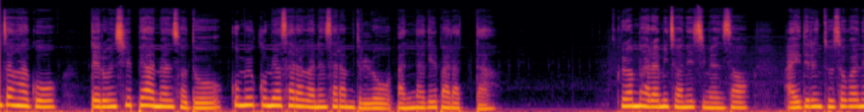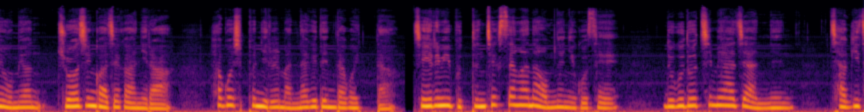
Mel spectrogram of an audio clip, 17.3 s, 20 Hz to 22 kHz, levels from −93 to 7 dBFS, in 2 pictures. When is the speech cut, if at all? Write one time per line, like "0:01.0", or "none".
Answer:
0:06.1
0:12.7

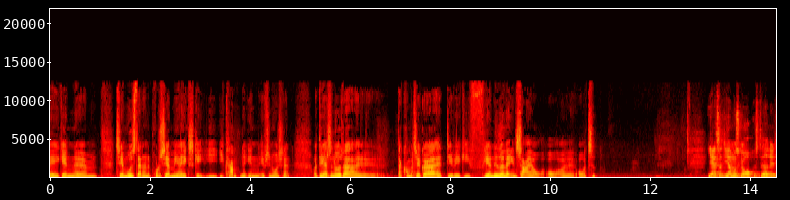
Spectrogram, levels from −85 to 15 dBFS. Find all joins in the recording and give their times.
none

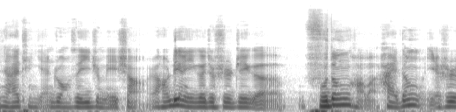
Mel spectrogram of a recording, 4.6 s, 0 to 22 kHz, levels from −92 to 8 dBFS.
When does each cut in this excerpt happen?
none

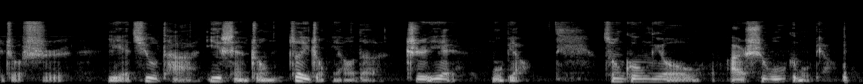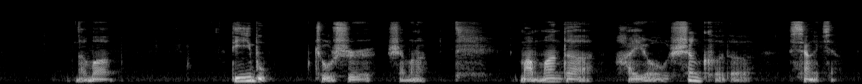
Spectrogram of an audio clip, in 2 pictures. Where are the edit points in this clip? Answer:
0:09.1

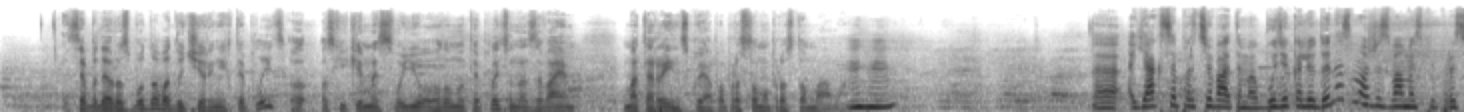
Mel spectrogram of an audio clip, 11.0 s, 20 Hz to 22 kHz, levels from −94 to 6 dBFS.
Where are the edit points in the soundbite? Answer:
none

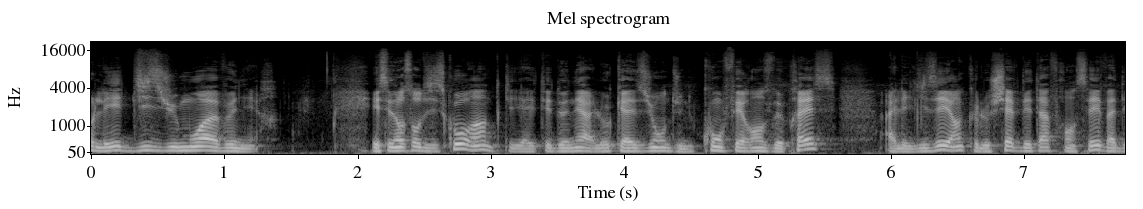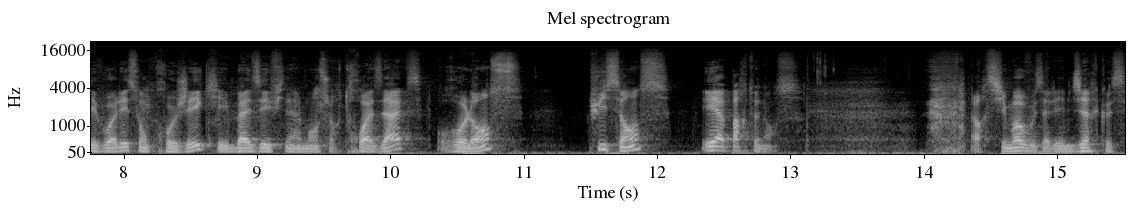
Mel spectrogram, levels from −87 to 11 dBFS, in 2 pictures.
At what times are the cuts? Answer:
0:10.3
0:14.3

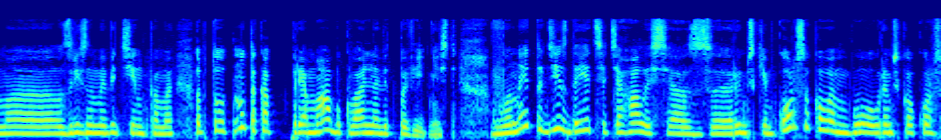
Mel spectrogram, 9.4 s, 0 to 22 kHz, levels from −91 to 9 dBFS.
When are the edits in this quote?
0:01.9

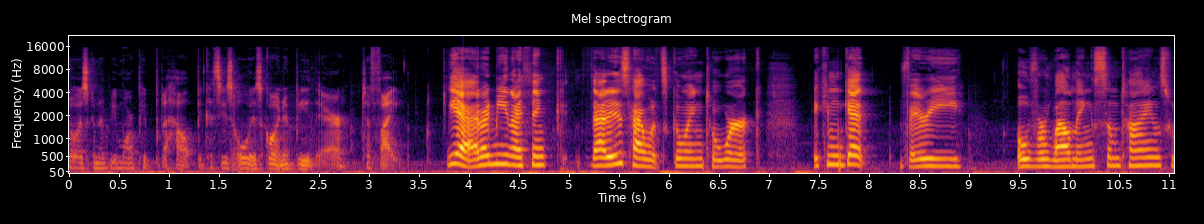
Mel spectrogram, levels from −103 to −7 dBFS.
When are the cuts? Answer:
none

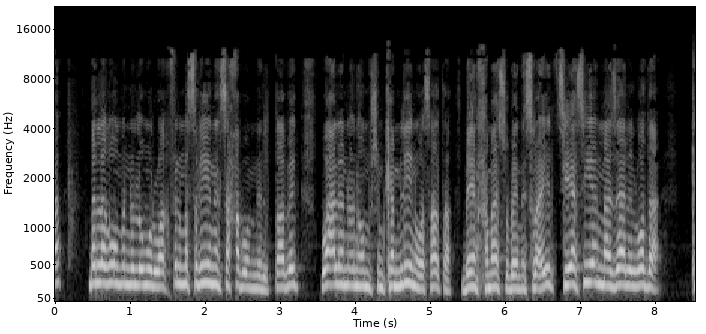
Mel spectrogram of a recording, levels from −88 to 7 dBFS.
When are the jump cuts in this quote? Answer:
0:05.4
0:06.7

